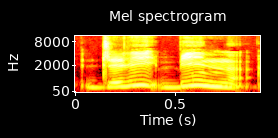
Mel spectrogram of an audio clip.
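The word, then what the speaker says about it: jellaebaeni: On peut aussi citer Jellae Baen, à prononcer Jelly Bean, ainsi que ses espèces proches, Jelly Donut et Jellyfish, des scarabées qui se nourrissent de blobs.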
